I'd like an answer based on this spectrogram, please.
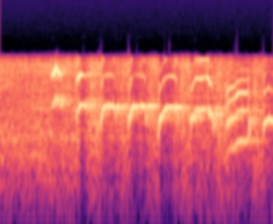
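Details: Female Maltese dog giving a rapid series of high, thin whines, each bending up and then down, about a dozen packed into under three seconds with barely a pause between them.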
